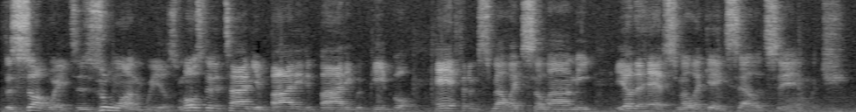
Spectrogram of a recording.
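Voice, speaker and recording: Guy playing a new wiseguy teacher, cocky streetwise stage monologue, distant mic, faint rumble. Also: normal speed, hardly any pauses, roomy sound, close to an everyday voice. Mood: wisecracking. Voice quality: wisecracking, streetwise, animated. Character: brash male New York street-smarts teacher. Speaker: actor in a drama school showcase monologue. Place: theater stage.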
